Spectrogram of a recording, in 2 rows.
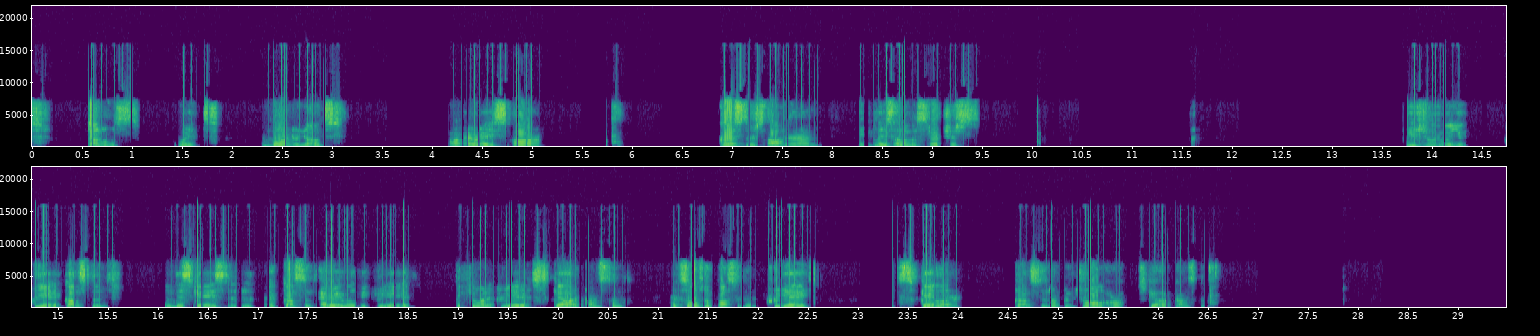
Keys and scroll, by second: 0.1 ctrl+8, 10.8 ctrl+space, 12.5 ctrl+8, 18.0 typing, 20.8 typing.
